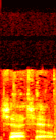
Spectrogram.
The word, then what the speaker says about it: Sasau: Oh, I am going in Sasau.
